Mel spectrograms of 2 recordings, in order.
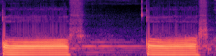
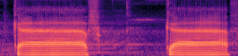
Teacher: যে কফটা হবে মোটা, কফ গোড়ার থেকে, আর কাফটা হবে পাতলা একটু আগে থেকে,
